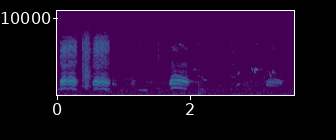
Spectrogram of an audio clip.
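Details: Crows frolicking in the fields of Punjab, Pakistan: three harsh, nasal caws in quick succession, a fourth after a short pause, then faint higher bird notes against quiet open-air background.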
